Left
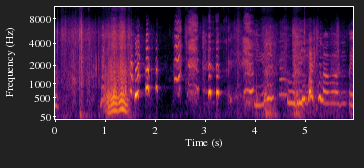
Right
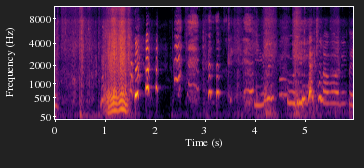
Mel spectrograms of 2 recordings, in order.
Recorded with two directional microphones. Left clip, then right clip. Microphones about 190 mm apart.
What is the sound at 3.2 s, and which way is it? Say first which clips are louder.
Laughter: left 11 dB; 30° left (ahead or behind).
